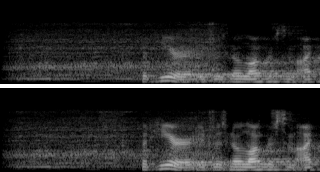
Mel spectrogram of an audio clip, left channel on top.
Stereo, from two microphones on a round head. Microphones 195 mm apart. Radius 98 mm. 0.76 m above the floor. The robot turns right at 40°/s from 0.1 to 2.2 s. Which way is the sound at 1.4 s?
110° right.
